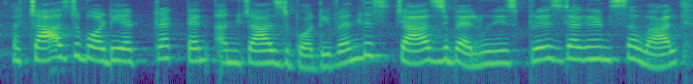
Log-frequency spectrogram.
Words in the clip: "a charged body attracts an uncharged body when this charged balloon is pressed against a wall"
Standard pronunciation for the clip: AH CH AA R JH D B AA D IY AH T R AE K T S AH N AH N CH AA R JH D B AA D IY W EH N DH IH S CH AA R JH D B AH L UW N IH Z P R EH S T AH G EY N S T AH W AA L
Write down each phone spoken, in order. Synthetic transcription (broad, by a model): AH CH AA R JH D B AA D IY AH T R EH K T AH N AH N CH AA R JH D B AA D IY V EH N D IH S CH AA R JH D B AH L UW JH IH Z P R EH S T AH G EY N S AH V AA L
